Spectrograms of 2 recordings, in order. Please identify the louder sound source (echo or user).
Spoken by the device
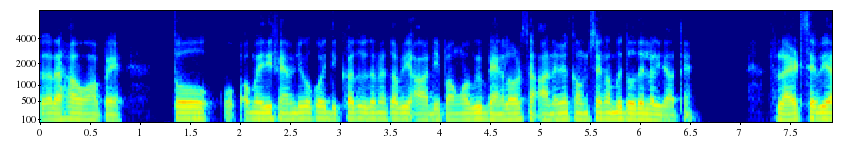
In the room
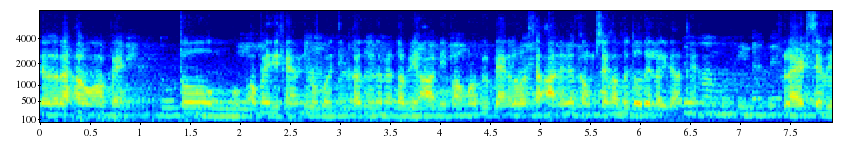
echo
